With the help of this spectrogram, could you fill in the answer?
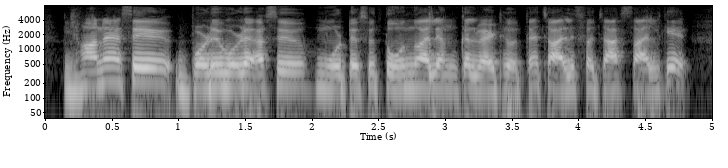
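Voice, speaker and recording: Here is a normal speaking voice. The intonation stays fairly even. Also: man, fairly high pitch for a man. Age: 20s. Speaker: startup founder. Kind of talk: interview. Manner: casual.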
